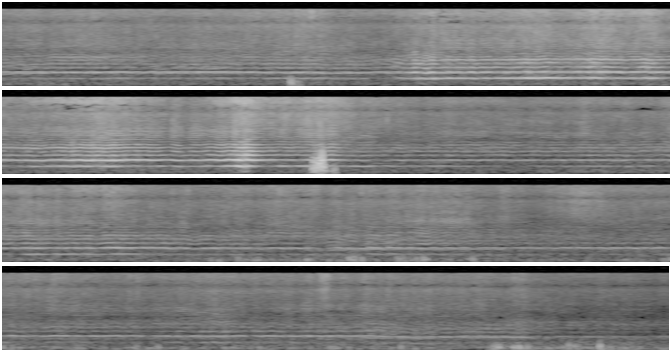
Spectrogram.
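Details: A clump of honey bees on the grass before the hives, heard close up: a loud, even buzzing tone rich in overtones, with a few sharp clicks and a brief louder burst near the middle.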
